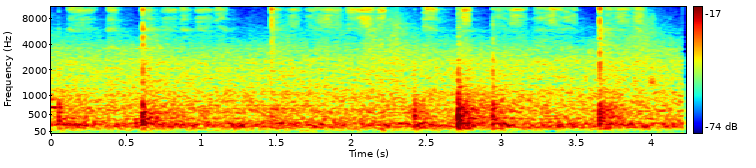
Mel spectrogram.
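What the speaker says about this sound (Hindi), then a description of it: "मैं लिख देता हूं" Notes being written down during a maths lesson on triangle properties, with faint scratchy pen or marker strokes in irregular short bursts and brief taps, quiet and close with no clear talking.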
